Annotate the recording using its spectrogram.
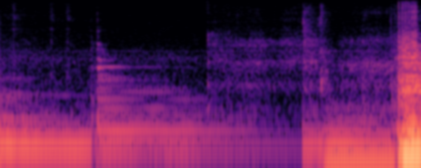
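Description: Guitar strings plucked singly and left to ring out and fade, as when a guitar is checked during tuning. A fresh note comes about a second in, and a low string is struck near the end.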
